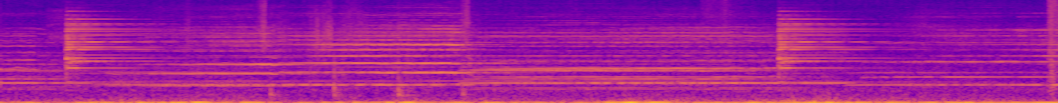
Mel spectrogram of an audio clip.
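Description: A bell tolls several times in the video game Draugen, each strike ringing out with a long, bright decay over a steady low ambient bed, with no talking.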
